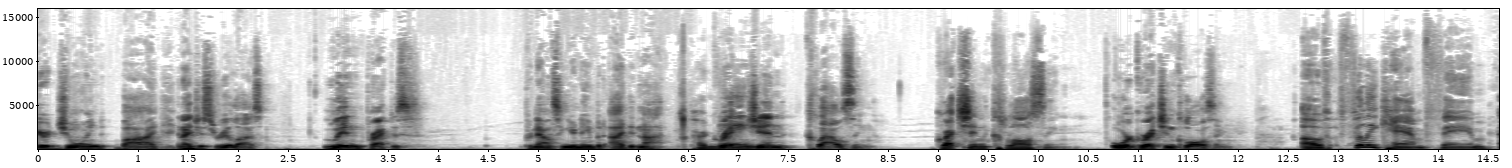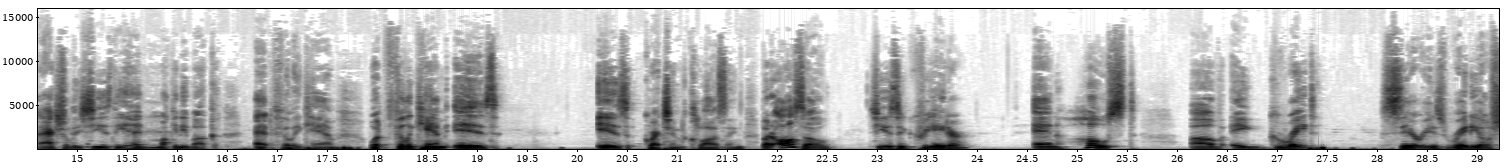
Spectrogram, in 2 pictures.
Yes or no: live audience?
no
